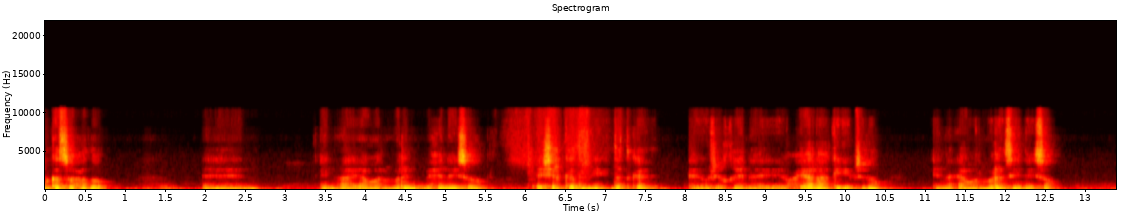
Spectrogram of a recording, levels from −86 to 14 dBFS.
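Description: Throughout, the speech has a rough, hissy halo and a smeared, underwater quality, with nothing above 10.6 kHz. The likely cause is Nellymoser compression, Flash's microphone codec, at a rate that fits 44 kbps, coding coarsely and filling starved bands with noise.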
